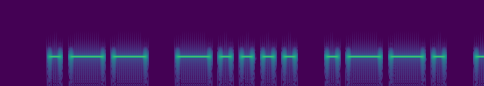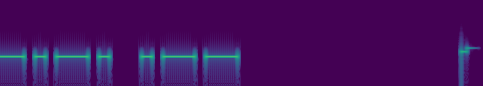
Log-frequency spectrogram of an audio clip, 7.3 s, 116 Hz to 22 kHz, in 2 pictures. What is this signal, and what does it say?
Morse code, heard as a keyed tone, about 15 wpm, 700 Hz. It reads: W6PCW
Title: USA Call Signs - 5 Characters - 2x Character Spacing - 15wpm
